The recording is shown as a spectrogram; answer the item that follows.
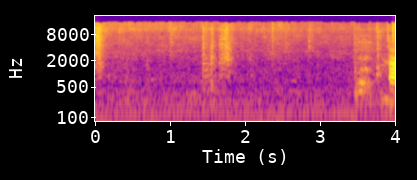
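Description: A spatula scraping and stirring faintly in a frying pan of sausage and melting cream cheese, over a steady low hum. A few soft scrapes come through in the middle, and a woman's voice starts near the end.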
